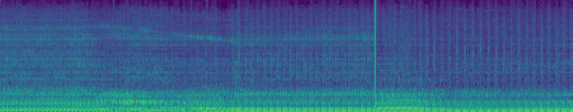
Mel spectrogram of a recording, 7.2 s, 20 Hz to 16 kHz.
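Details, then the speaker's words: Barra-swapped Mustang drift car, faulty cylinder one injector not firing: lumpy, uneven idle with stumbling beat and brief rev blip, running very poorly; AFRs pegged lean over 17, cylinder one reading 40% colder: misfire from faulty injector. "it fires up it idles but something is very much not right it is running very very poorly"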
